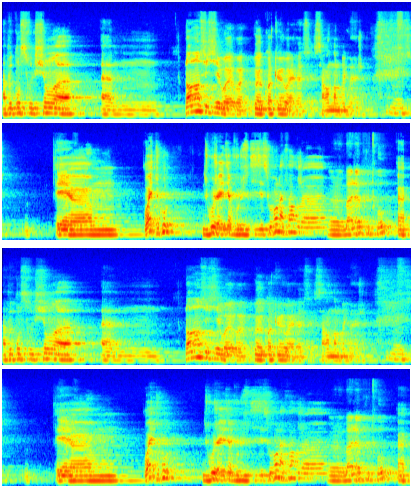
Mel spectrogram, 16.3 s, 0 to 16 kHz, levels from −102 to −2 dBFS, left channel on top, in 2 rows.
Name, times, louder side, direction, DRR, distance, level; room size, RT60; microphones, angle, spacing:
voice 1, 0.0-1.4 2.0-3.1 3.7-7.2 7.5-8.2 8.6-8.7 9.2-10.5 11.0-11.5 12.2-14.7 16.1-16.2, left 2 dB, 60° left, 9 dB, 0.8 m, -22 dB
voice 2, 7.7-8.2 9.3-9.7 14.7-16.2, left 1 dB, 20° left, 6 dB, 0.9 m, -25 dB
22.0 x 7.9 x 6.4 m, 2.5 s
head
